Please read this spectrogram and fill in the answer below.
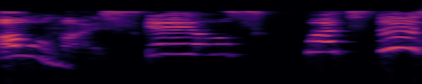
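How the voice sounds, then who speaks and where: Squeaky and extremely high, the voice belongs to a woman. She is doing a put-on character voice. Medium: read story. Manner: eager, boastful.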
